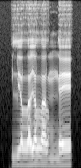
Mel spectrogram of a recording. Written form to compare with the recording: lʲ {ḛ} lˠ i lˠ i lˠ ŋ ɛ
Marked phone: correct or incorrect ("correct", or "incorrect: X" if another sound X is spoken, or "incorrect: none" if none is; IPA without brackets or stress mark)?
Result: incorrect: e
